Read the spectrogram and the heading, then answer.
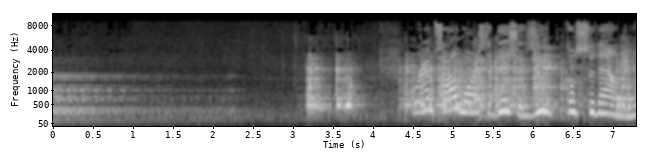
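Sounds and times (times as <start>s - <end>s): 
dishes clattering while being washed: 3.1s - 7.2s
voices talking: 4.3s - 7.2s.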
